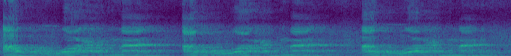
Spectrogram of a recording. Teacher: Jangan dicadelin, nggak jadi L nggak, tetap R tapi ya getarannya nggak banyak.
